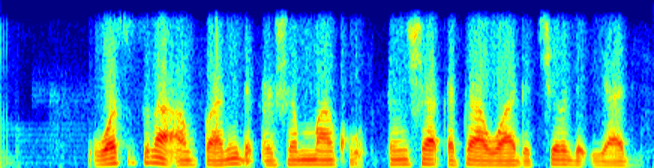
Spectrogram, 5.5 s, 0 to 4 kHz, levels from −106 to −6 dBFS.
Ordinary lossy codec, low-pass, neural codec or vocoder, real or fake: none; 3.6 kHz; none; real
